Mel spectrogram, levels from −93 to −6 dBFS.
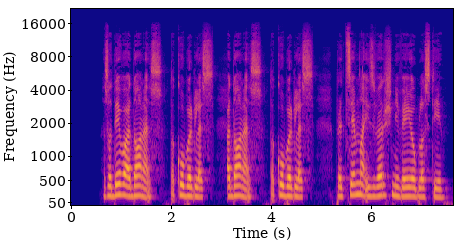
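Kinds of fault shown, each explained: Stream segment repeated: the player queued or fetched the same chunk of the stream twice, so roughly 2.0 s of speech plays again, from 3.11 s to 5.11 s, just before "predvsem na izvršni", adding about 2.0 s overall. A small blip marks the jump back. On a spectrogram the same block of harmonic and formant patterns appears twice in a row, separated by a thin vertical click line. The waveform shows a matching envelope duplicated with an abrupt sample discontinuity.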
